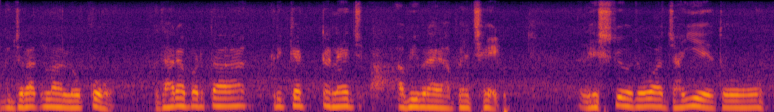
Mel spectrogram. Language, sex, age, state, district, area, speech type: Gujarati, male, 18-30, Gujarat, Junagadh, rural, spontaneous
